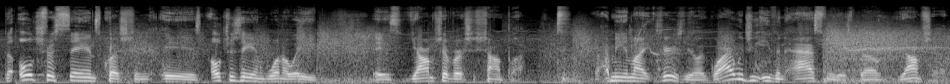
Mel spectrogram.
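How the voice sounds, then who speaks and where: A young man answering viewer questions in a casual vlog, rambling and slangy and calling viewers bro, with his voice starting to go. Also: a little high. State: losing his voice.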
